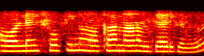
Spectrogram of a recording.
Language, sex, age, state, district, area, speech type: Malayalam, female, 18-30, Kerala, Idukki, rural, conversation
